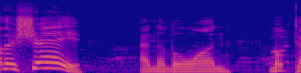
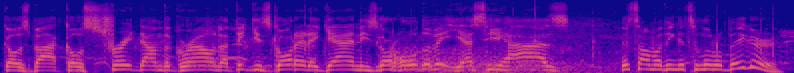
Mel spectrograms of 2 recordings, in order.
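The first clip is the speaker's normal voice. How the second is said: excited commentary; 7 semitones higher than usual. Real, not acted. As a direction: build the call as the ball flies. Live play-by-play rising excitement.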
